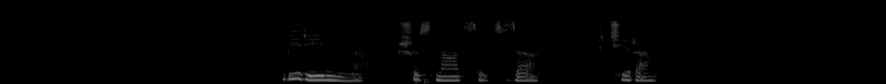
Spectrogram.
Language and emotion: Russian, sad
